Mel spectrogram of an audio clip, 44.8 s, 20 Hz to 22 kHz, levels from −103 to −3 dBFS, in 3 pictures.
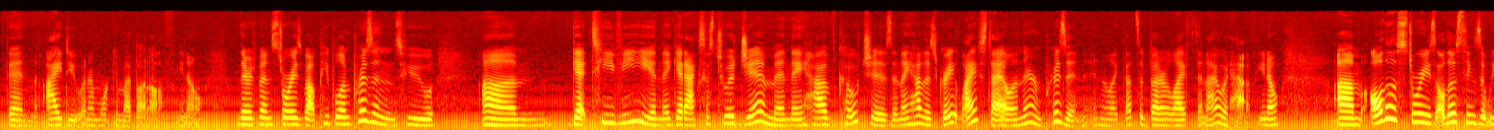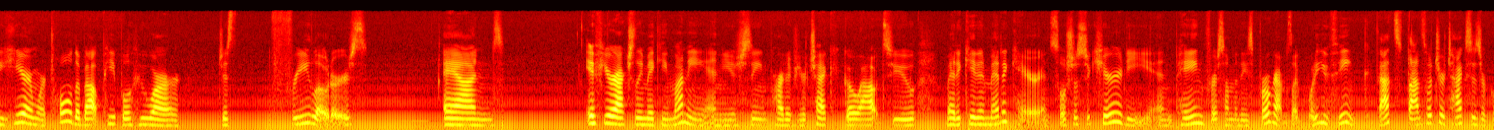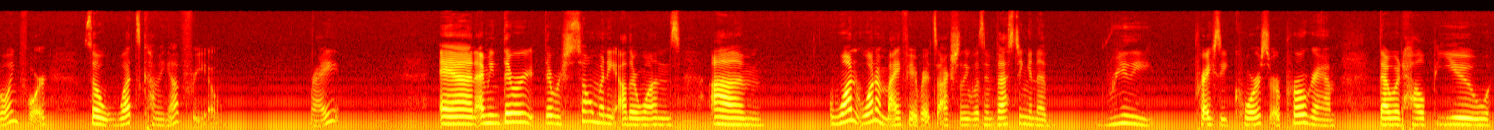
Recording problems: electrical hum; noticeable; throughout; 60 Hz, 20 dB below the speech
hiss; faint; throughout; 30 dB below the speech

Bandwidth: 15 kHz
